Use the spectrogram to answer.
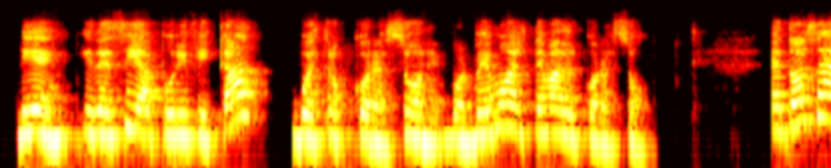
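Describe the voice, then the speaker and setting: Mujer predicadora de voz aguda y brillante. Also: female voice, high-pitched, fairly bright tone. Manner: teaching with frequent rhetorical "¿verdad?" and restarts. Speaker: Bible teacher. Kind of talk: Bible study sermon.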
